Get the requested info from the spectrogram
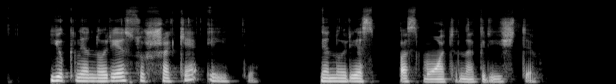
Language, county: Lithuanian, Alytus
